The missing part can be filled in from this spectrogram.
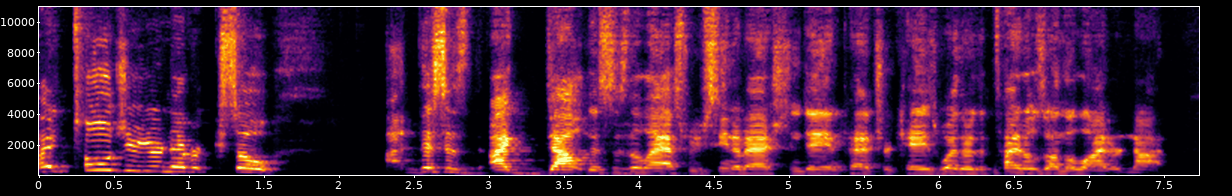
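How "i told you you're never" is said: mock crying put-on voice, higher and quieter. Retelling a wrestler's words after a brawl, imitating Patrick Hayes crying. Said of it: "we hear Patrick basically crying".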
